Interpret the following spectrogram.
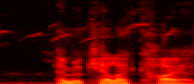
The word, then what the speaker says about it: Amukela Kaya: stay where we are and i'll try to pronounce it fantastic host here kimberly and it's amukela kaya so it's a-m-u-k-e-l-a space k-a-y-a great value place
